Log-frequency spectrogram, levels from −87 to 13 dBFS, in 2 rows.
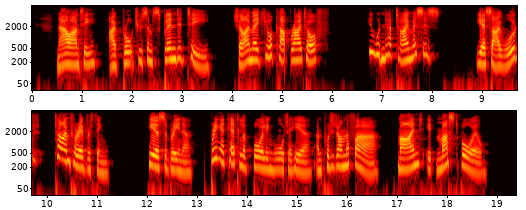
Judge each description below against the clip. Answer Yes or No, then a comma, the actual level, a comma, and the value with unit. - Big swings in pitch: Yes, wide, 5.9 semitones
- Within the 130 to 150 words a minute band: Yes, average, 145 wpm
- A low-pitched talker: No, high, 200 Hz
